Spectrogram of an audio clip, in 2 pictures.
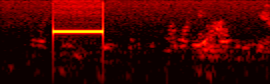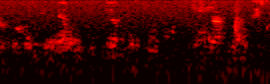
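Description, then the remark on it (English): A single steady electronic answering machine beep, about half a second long and clear, sounds at the start, followed by a voice talking continuously over a faint phone line. “Please leave your name and phone number after the beep.”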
